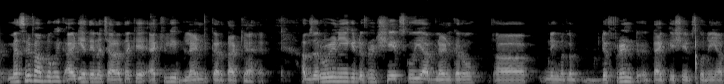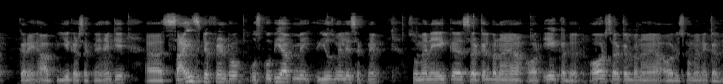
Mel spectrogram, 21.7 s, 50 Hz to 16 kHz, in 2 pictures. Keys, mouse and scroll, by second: 0.4-4.7 drag, 4.7 Delete, 12.7-21.4 drag, 21.4-21.7 alt+shift+drag.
